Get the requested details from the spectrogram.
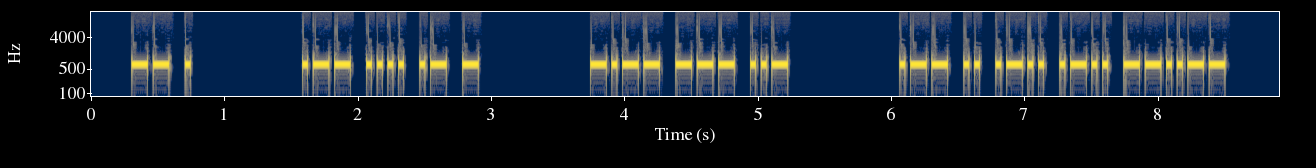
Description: Morse code, heard as a keyed tone, about 30 wpm, 700 Hz. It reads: ME WHAT YOU WILL,
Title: 3x Word-Spacing - Sentences from Top 200 Words - 30wpm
